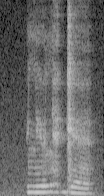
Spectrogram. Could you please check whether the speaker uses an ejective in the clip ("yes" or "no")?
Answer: no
